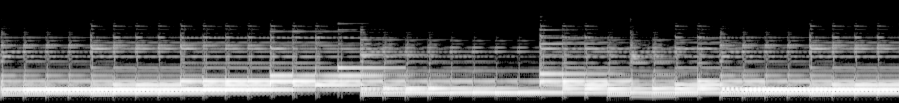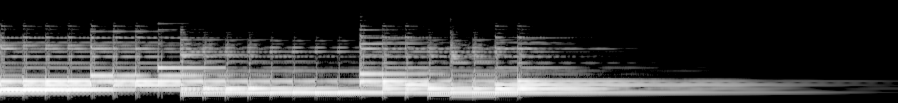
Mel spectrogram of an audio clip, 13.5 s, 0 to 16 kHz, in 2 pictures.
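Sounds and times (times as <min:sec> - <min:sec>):
E minor 89 BPM melody: 0:00.0 - 0:13.3.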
